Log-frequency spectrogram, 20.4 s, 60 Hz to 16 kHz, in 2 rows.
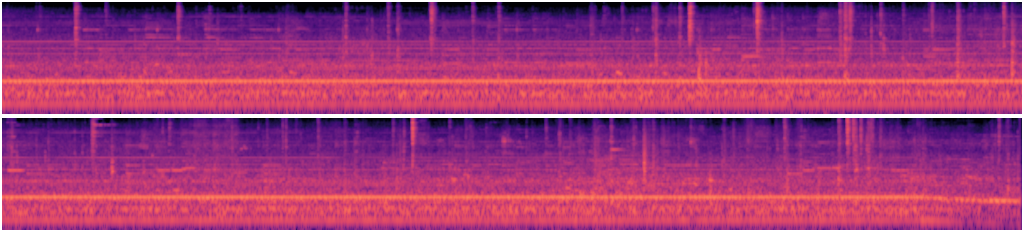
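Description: Fokker 70's rear-mounted Rolls-Royce Tay turbofans idling, heard inside the cabin as a loud, steady hum with one held tone. Near the end the tone starts to fall in pitch as the engines begin to wind down.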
